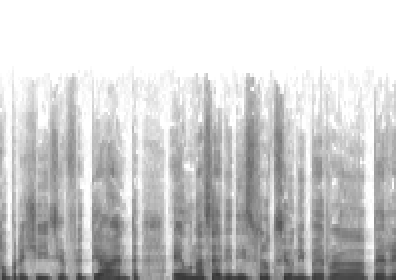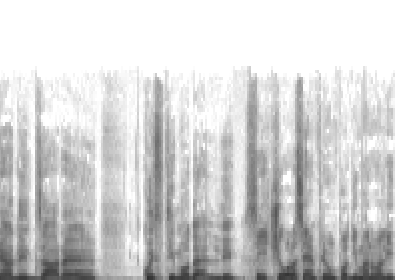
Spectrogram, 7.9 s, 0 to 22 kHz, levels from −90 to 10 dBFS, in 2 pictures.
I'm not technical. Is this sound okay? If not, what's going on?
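Yes, I can't hear anything wrong with this recording.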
